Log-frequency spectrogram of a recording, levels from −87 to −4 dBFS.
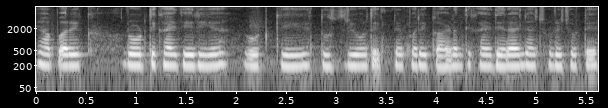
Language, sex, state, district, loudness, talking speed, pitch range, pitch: Hindi, female, Uttar Pradesh, Jyotiba Phule Nagar, -17 LUFS, 245 wpm, 195-205 Hz, 200 Hz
